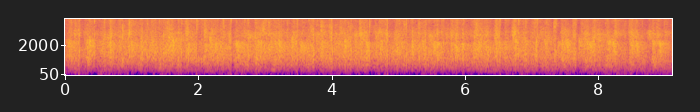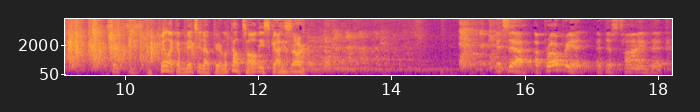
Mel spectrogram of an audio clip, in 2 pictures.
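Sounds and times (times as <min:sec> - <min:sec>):
audience hand clapping: 0:00.0 - 0:12.7
laughter: 0:09.8 - 0:11.0, 0:12.2 - 0:14.6
speech: 0:10.6 - 0:12.9, 0:15.6 - 0:18.2.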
